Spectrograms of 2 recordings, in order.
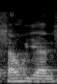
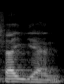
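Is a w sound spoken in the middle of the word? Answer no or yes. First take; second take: yes; no. First: A w sound is heard before the y. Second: No w sound; a doubled y is heard. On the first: This is the underlying form of the word. The speaker calls it wrong. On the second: This is how the word is actually read. The speaker calls it right.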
